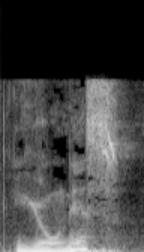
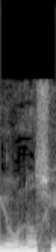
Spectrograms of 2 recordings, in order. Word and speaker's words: یونس: و ان یونس لمن المرسلین، نامی که اینجا مطرح میشه کلمه یونس، یونس تفاوتی نمی کند در تلفظ، اگر بگوییم یونس یا یونس هر دو صحیح است، مانند یوسف و یوسف.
